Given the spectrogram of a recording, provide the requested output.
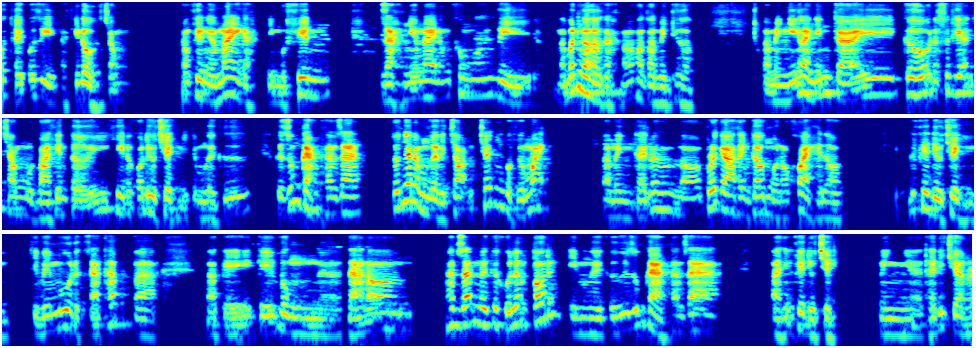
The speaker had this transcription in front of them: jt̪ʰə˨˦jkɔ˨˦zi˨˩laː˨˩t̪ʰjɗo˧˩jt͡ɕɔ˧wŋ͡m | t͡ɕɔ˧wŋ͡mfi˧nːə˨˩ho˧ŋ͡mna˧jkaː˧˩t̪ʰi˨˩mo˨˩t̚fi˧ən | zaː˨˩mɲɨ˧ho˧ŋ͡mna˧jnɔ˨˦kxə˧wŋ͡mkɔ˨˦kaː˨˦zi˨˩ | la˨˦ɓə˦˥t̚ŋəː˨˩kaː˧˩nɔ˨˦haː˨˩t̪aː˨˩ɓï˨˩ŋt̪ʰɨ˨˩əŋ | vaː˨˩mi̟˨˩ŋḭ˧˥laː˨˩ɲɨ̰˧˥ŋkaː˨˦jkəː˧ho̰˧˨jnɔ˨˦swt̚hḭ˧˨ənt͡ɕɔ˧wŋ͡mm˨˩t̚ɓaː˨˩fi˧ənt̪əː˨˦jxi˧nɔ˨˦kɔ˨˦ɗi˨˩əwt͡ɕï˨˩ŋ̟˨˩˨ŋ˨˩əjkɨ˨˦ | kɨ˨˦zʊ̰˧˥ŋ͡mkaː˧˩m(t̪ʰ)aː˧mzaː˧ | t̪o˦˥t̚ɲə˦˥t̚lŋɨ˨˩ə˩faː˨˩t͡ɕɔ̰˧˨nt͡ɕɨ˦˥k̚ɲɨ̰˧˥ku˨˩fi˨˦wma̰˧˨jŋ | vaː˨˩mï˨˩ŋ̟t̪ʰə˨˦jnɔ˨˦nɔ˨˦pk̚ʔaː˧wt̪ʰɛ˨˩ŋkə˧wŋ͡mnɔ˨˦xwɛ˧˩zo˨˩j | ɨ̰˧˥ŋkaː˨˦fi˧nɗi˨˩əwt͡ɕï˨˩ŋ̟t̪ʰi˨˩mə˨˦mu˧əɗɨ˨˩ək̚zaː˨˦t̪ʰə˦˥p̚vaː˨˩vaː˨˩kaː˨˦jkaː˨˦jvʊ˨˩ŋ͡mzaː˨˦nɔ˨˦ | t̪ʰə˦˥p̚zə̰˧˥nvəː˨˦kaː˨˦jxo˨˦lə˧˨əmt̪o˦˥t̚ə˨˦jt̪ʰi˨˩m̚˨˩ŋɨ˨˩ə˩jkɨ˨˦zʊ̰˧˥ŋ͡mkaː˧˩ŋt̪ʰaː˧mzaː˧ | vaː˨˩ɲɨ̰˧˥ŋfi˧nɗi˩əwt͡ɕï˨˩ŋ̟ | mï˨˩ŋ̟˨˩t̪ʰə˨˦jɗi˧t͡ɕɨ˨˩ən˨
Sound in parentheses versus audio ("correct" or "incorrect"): correct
